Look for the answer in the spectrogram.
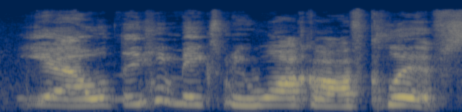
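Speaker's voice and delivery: high, slow put-on turtle voice; drawn-out high character complaint; complaining Green Turtle. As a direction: whine it as an aggrieved cartoon turtle. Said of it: "The Green Turtles, like".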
